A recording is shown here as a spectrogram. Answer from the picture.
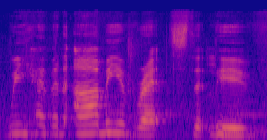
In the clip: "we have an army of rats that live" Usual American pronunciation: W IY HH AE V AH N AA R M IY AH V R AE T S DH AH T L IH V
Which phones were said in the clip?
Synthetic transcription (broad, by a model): W IY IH V AH N AA R M IY AH V R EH T S DH AH T L IH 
